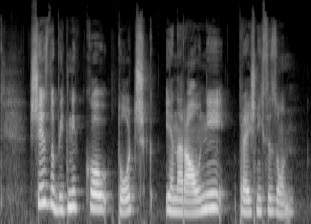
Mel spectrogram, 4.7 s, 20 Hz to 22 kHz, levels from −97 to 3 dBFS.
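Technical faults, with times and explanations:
No technical faults can be heard in this speech recording. There is nothing here that needs a time or an explanation.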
